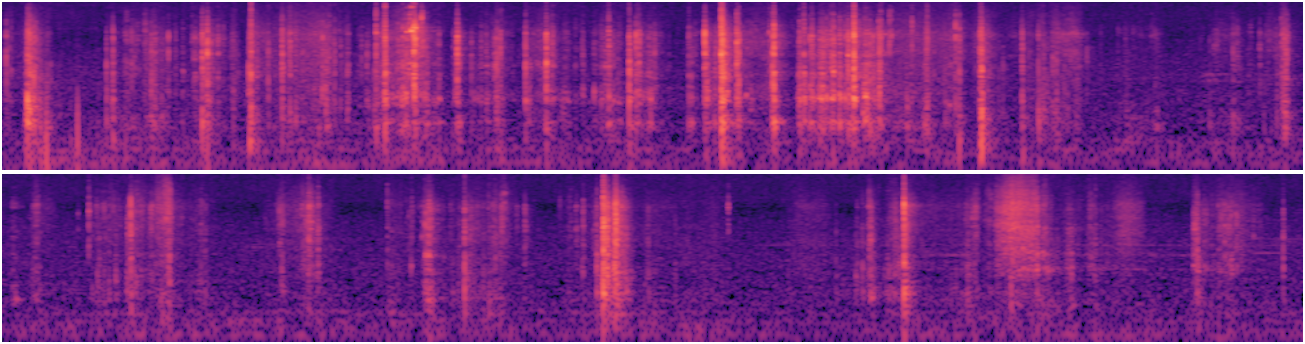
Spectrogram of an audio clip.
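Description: VHS tapes in plastic clamshell cases and cardboard sleeves being handled: scattered clicks, taps and rustling, busiest in the first ten seconds, with a few sharper knocks later on.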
